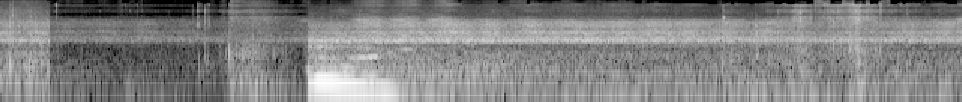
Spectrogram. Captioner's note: insects chirping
